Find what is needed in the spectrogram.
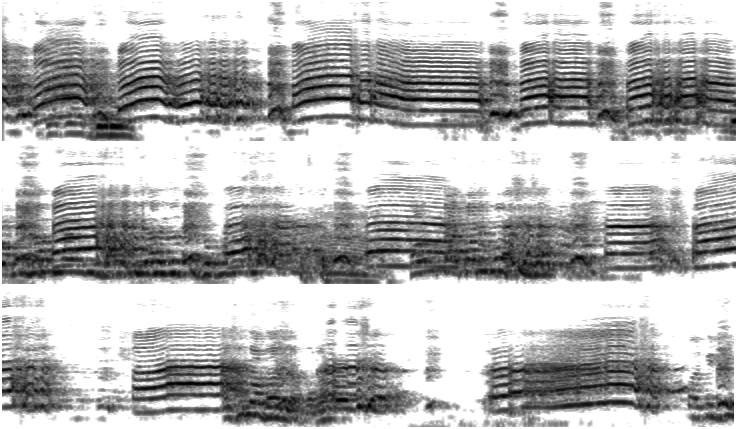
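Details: A young child cries loudly in repeated high wails and sobs during a blood draw for injection, with an adult's voice mixed in coaxing the child to recite rhymes and make a fist.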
